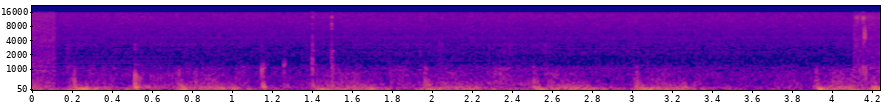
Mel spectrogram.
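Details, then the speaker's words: A 38-year-old man with a ventricular septal defect and pulmonary stenosis, heard at the mitral area (apex). Heart sounds with a softer systolic murmur radiating from a loud pansystolic VSD murmur. "and in the mitral a you can just hear the radiation from the loud VSD"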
